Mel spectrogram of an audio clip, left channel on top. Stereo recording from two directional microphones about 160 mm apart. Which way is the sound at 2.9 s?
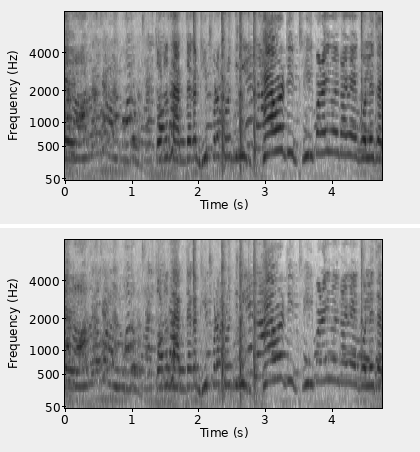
50° left (ahead or behind).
